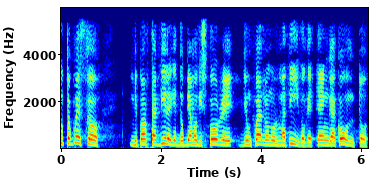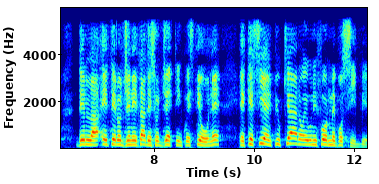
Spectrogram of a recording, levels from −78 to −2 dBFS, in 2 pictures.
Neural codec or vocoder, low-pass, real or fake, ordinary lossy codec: codec, 24 kHz, 1.2 kbps, DualCodec; 5.4 kHz; fake; AAC, 32 kbps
